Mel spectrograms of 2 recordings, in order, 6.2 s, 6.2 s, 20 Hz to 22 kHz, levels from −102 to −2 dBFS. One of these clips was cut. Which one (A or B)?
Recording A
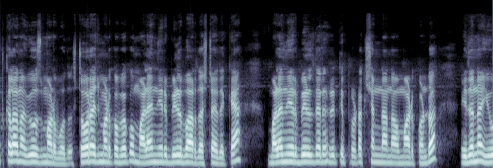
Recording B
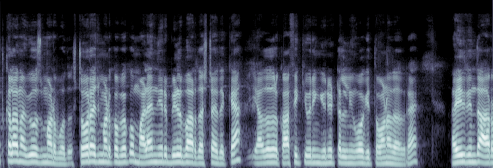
B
